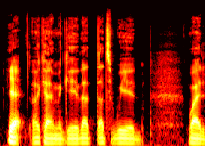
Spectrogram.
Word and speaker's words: McGee: McGee. Yeah. Okay, McGee.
